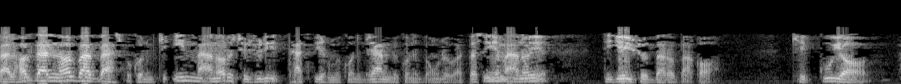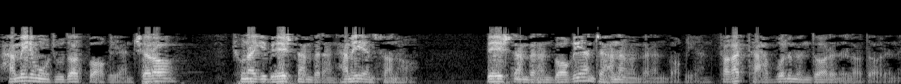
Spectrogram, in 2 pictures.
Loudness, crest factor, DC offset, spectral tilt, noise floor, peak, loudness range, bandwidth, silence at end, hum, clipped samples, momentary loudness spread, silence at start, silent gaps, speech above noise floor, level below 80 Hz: -12 LUFS; 14 dB; under 0.1%; -4 dB/octave; -52 dBFS; 0 dBFS; 5 LU; 6 kHz; 0.1 s; none; 0.8%; 20 LU; 0 s; none; 38 dB; -46 dBFS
